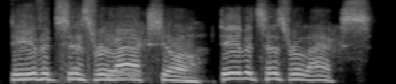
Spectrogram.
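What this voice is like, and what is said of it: Deliberately bad imitation of another's voice. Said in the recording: “my terrible David Keohan impression ... That's the worst fucking accent I've ever heard ... It's intentionally bad”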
